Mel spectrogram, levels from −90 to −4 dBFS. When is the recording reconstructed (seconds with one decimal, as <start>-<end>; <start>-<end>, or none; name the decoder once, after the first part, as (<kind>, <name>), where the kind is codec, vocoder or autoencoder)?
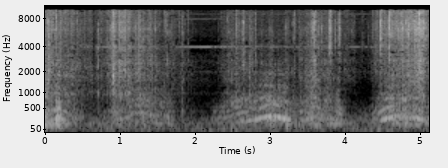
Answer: none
